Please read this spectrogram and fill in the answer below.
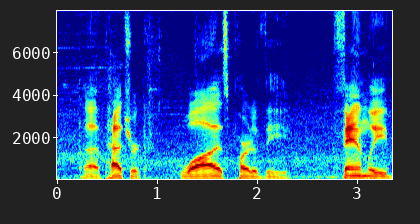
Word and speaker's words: Roy: at us and goes no it's patrick roy so we like walked away like we won which there's no way you would know yeah for sure i mean look at it it's spelled roy uh no confirmation whether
